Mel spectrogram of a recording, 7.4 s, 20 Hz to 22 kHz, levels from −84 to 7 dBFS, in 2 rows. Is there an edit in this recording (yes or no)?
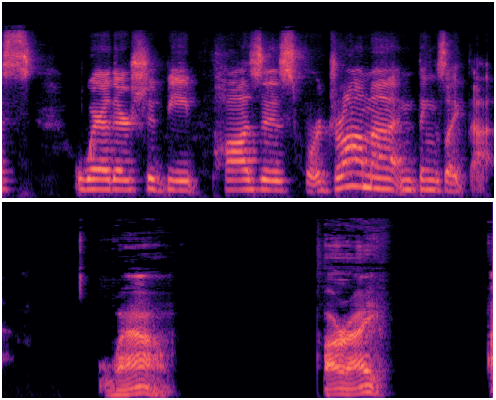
no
